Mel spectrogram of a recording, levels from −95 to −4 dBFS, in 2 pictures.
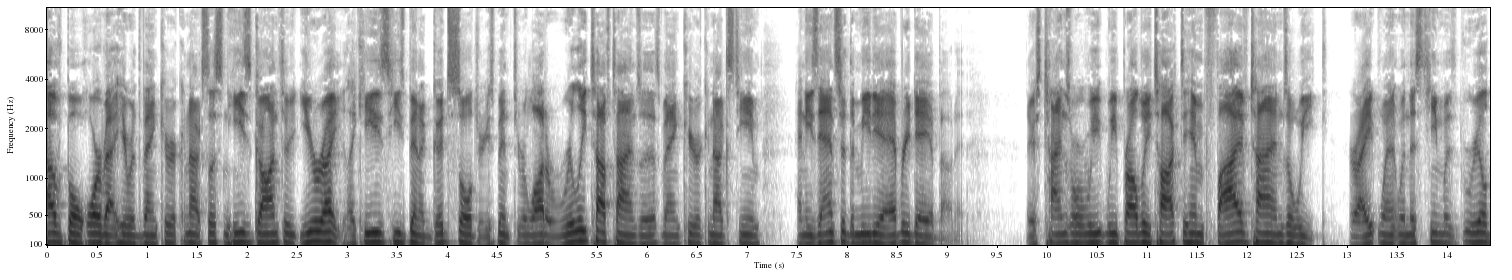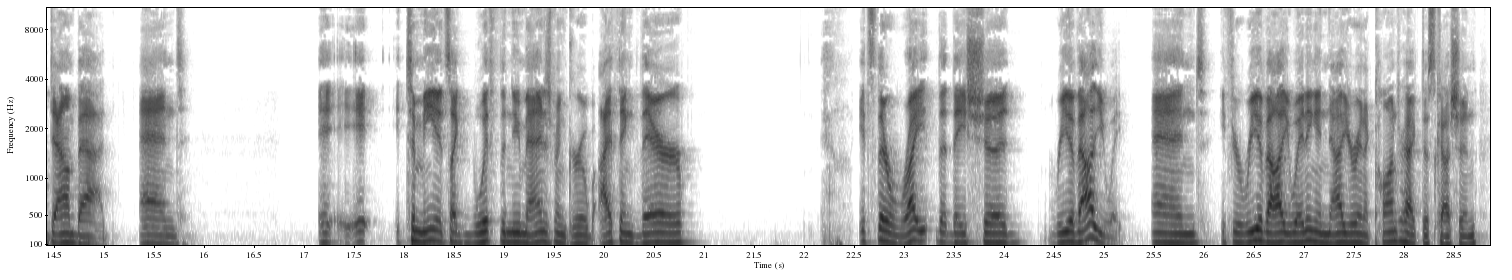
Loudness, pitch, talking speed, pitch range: -24 LUFS, 120 Hz, 210 wpm, 115-130 Hz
